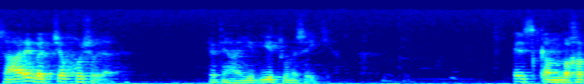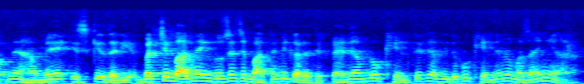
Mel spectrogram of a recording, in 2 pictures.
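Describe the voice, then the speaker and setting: A male cleric with a Pakistani Urdu accent delivers a religious lecture, weaving slow anecdotes and rhetorical questions. The recording is dull and lo-fi, and the voice rings in an echoey room. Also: medium pitch, mellow. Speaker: Shia cleric.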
